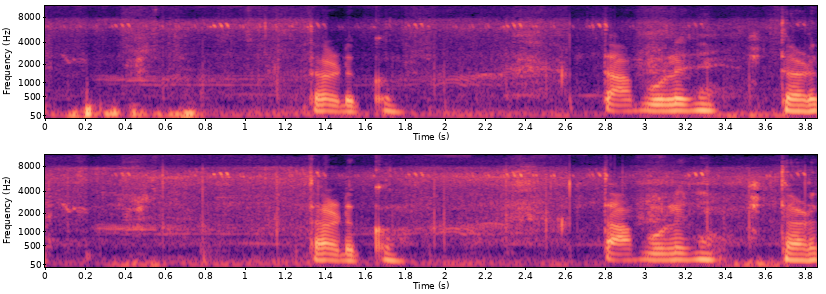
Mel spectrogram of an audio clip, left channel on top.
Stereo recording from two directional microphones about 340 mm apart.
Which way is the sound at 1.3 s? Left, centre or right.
Centre.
